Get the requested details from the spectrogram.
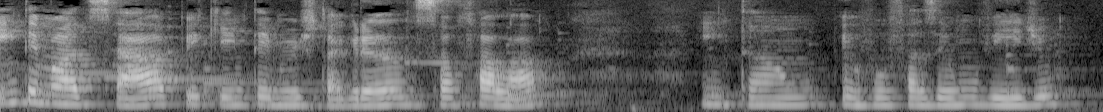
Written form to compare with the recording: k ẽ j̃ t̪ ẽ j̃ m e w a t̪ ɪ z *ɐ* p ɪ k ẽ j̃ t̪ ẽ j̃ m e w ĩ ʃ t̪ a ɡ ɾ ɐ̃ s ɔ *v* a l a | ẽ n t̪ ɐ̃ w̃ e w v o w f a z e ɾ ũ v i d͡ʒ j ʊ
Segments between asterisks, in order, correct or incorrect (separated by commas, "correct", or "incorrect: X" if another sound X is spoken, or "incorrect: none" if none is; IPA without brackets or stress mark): incorrect: a, incorrect: f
